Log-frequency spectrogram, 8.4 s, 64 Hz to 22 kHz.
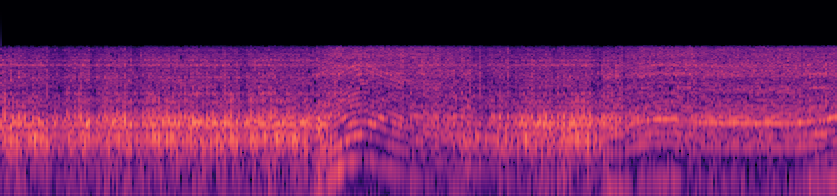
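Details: Husqvarna 142 40cc chainsaw, long unused, after repair and carb tune-up while warm: full-throttle scream that dips and climbs back cleanly with crisp response, strong and even; low adjustment seemed unneeded; normal running.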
